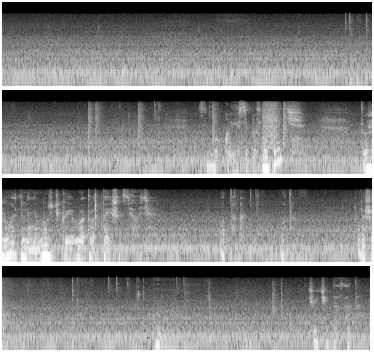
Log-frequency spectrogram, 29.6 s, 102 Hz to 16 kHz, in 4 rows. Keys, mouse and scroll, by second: 6.9-9.9 middle drag, 11.0 click, 12.4 KP_3, 19.4 click, 20.1-23.2 middle drag, 23.9 click, 25.3 shift+click, 27.2 g.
